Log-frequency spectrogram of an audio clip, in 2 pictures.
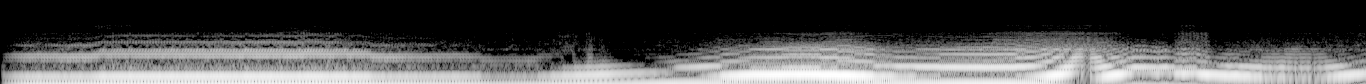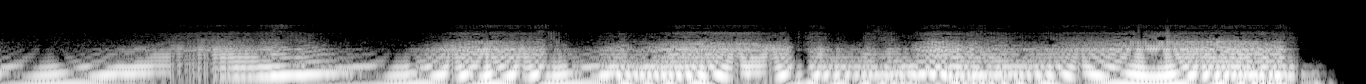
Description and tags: A long and low clarinet tone processed by Granulab. The character is changed dramatically resulting in a moving tone with dramatic and cinematic quality.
